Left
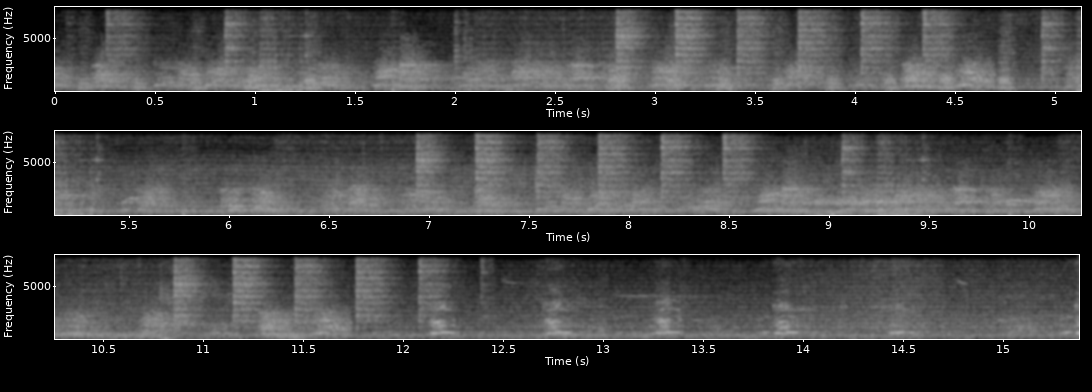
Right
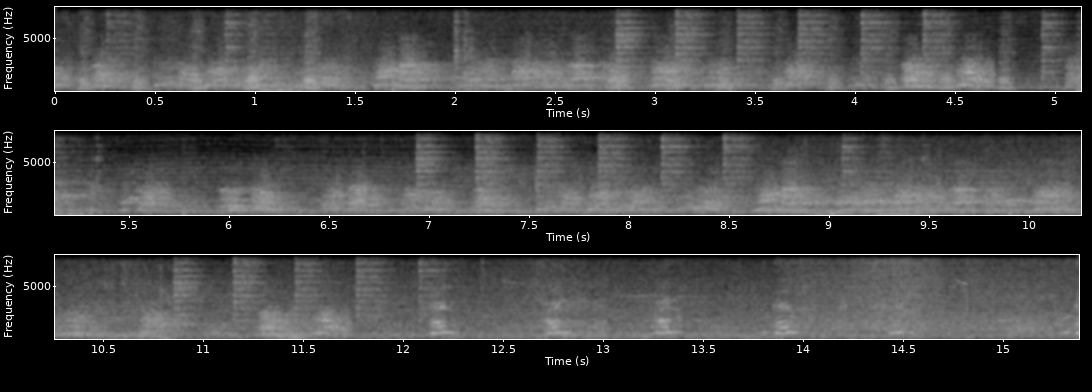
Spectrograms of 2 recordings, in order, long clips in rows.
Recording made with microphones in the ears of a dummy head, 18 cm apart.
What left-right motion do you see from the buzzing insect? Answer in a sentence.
In this clip you hear the buzzing insect move from right to left and back again.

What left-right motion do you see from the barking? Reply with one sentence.
You can hear the barking stay put.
